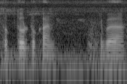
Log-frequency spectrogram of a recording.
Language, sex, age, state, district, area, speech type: Bodo, male, 18-30, Assam, Baksa, rural, spontaneous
